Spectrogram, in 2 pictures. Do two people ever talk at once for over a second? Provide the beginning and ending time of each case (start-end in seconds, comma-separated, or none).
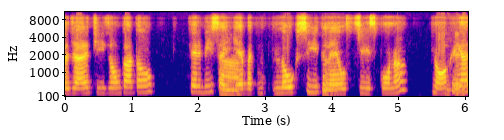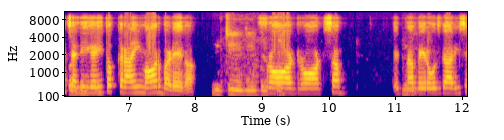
none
